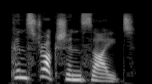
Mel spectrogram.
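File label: "construction site" British; Business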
